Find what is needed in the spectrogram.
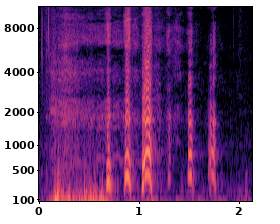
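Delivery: high loud cackle; real laughing fit; burst of laughter. Real, not acted. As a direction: crack up at the memory. Laughing at own story.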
